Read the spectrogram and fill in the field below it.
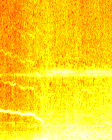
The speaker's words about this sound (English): A subway train rattles through a station.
